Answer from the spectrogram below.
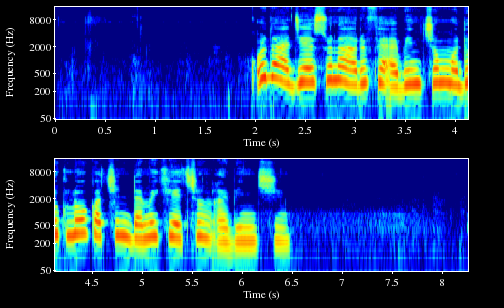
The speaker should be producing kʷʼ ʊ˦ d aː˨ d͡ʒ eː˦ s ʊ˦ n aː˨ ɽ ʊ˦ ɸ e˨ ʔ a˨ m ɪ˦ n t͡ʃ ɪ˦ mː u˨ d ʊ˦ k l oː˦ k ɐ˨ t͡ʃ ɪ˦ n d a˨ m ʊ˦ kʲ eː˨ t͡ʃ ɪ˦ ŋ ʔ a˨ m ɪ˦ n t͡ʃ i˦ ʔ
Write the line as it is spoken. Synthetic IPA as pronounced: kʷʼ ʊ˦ d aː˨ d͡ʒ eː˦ s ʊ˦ n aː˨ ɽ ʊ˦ ɸ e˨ ʔ a˨ b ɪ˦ n t͡ʃ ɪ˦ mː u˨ d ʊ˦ k l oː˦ k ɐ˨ t͡ʃ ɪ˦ n d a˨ m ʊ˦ kʲ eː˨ t͡ʃ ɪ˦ ŋ ʔ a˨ b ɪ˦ n t͡ʃ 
